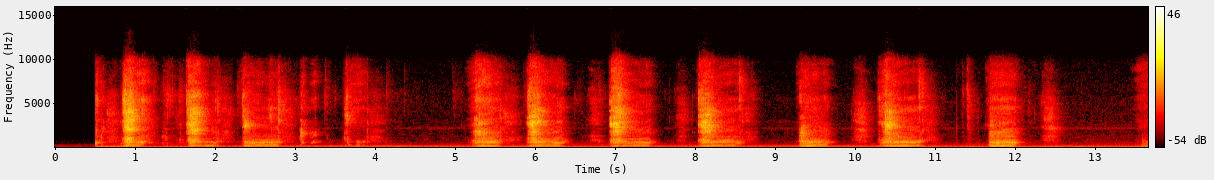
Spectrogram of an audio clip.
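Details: Dog reverse sneezing: a run of loud, harsh snorting inhalations during a reverse sneeze episode.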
